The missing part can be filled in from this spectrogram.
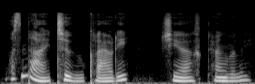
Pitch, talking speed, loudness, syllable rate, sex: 190 Hz, 165 wpm, -18 LUFS, 5.0 syllables/s, female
